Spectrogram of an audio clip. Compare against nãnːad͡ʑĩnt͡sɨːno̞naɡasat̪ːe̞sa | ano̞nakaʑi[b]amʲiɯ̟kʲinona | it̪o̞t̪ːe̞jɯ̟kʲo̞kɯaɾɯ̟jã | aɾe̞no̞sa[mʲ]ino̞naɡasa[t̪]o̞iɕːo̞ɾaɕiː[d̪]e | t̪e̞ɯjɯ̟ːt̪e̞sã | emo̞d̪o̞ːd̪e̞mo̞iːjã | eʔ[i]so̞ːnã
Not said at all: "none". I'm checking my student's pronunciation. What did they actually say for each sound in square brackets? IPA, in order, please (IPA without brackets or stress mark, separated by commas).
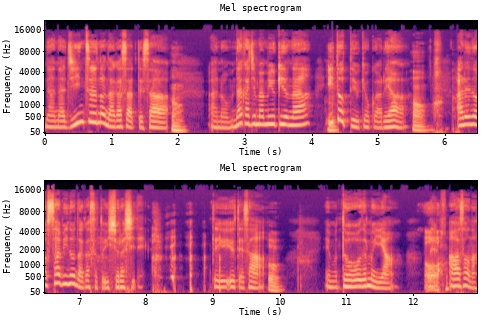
m, bʲ, t̪, d̪, a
